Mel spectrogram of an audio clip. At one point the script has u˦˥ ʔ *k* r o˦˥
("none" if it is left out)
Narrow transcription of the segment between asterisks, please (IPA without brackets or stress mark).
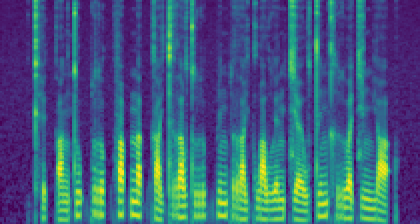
p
